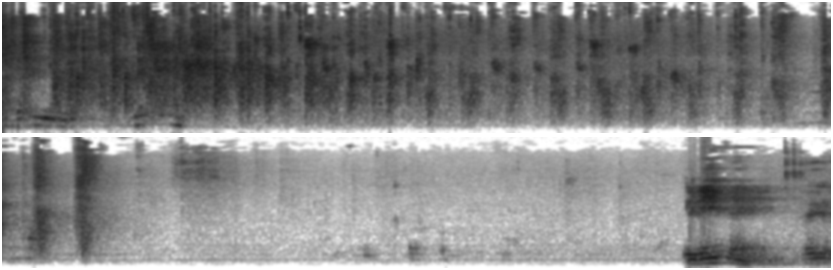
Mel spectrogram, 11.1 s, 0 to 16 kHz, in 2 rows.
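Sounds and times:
small audience clapping: 0.0s - 6.4s.

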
